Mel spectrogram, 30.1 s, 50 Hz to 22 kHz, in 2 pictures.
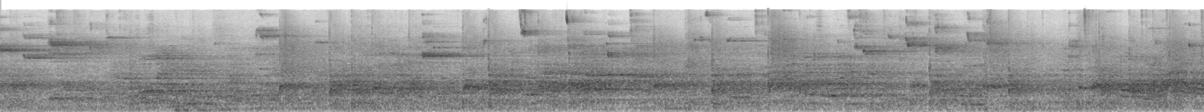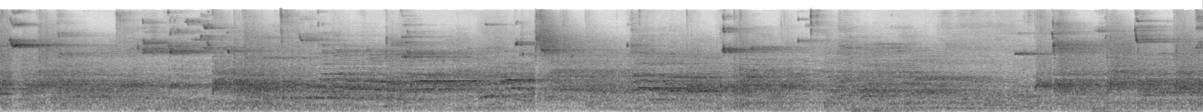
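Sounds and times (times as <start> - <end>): sneaker squeaks: 0.0 - 2.1, 3.1 - 22.3, 23.8 - 30.0.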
